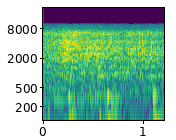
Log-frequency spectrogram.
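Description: Okra with salt and turmeric fries in a pan, giving a loud continuous sizzle with soft stirring scrapes close by and no voices.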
